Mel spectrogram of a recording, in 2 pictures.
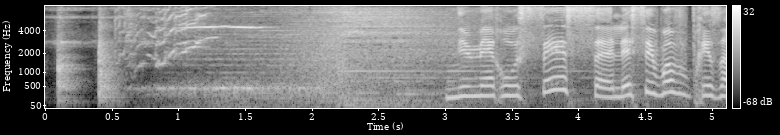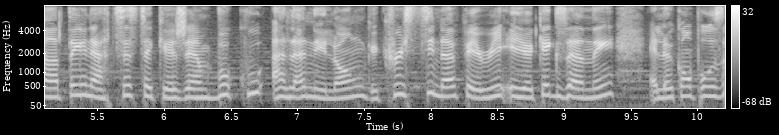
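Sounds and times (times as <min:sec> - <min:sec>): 
door opening: 0:00.2 - 0:02.3
speech: 0:03.0 - 0:10.2.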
